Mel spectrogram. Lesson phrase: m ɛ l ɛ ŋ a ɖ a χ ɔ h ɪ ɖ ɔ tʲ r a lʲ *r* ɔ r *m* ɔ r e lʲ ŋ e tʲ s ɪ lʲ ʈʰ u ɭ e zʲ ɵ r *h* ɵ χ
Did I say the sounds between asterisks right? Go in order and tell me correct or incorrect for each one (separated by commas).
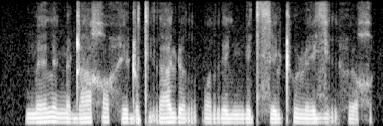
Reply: incorrect, incorrect, correct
